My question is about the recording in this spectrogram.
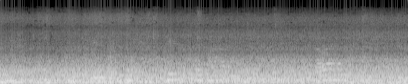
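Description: Streetcar running, heard from inside the car: a steady low rumble of its motors and of its wheels on the rails.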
